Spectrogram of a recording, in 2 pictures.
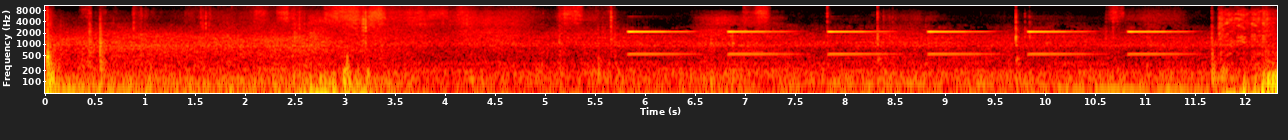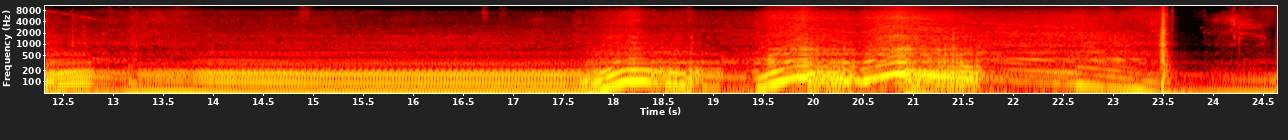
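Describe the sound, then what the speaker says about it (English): A 2023 Hyundai Kona N starts up and drives. A few electronic chimes sound first, then a low engine rumble comes in, followed by several rising revs as it accelerates, heard from inside the cabin. "let's go ahead and drive the 2023 Kona N"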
